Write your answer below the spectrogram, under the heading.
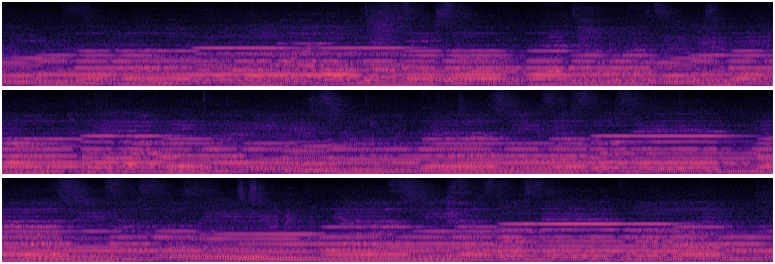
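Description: Church organ playing slow, sustained chords, each held note steady until the next chord change.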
